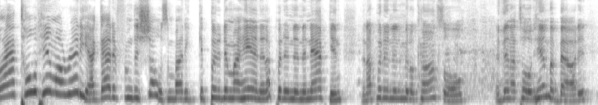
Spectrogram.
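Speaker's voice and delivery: high, breathless rush of excuses; frantic high pleading. Retold or imitated. Comic frantically explaining the weed to cops, high and desperate. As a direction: talk fast and high like you're panicking.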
